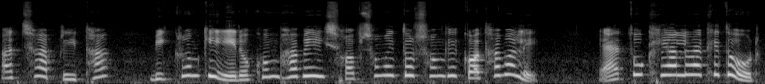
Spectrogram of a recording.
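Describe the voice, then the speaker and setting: A woman's voice: sits high, very animated, unhurried, fairly bright tone, exaggerated voice. A woman voicing an anxious, suspicious young wife who speaks in questioning, pleading tones in an audio story. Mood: wistful, curious.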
